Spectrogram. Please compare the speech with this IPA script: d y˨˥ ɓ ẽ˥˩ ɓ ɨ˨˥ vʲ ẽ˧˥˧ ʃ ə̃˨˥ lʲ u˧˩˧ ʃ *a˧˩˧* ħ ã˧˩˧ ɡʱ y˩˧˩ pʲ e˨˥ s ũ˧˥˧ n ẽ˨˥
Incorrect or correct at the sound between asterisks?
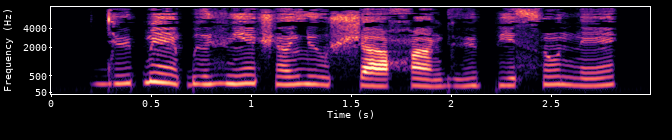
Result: correct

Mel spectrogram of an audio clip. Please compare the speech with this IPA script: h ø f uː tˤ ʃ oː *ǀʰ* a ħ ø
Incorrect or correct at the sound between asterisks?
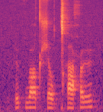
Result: correct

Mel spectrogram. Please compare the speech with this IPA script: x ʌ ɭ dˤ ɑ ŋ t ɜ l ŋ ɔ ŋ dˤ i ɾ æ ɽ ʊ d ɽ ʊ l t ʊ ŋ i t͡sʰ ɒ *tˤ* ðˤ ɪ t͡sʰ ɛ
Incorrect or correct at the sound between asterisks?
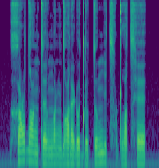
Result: incorrect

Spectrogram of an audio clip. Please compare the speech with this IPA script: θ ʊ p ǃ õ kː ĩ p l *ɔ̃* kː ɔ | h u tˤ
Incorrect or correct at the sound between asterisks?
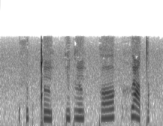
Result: incorrect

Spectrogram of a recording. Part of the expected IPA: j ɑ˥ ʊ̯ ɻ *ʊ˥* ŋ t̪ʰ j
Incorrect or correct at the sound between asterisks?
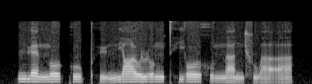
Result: correct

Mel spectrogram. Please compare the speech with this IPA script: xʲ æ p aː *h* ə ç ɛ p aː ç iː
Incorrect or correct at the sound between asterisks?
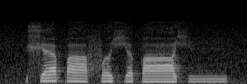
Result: incorrect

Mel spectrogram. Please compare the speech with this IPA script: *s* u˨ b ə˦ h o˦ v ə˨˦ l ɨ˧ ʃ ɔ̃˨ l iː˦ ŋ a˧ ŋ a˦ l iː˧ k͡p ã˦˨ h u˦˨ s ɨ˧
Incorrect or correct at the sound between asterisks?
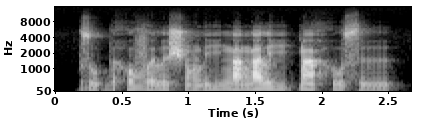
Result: incorrect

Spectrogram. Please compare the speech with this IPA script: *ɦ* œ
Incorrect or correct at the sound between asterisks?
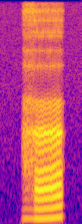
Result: correct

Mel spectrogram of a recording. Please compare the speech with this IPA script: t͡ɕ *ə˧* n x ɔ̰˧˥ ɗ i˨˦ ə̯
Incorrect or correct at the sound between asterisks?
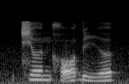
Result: incorrect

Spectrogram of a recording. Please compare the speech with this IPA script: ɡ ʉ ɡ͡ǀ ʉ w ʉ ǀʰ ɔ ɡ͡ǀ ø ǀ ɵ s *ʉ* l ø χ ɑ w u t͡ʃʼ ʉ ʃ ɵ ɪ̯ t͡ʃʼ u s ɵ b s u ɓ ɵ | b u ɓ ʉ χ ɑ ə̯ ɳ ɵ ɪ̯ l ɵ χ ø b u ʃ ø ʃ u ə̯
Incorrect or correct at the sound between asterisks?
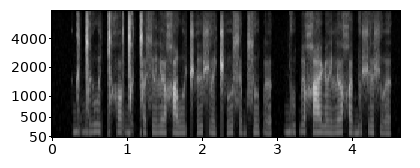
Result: correct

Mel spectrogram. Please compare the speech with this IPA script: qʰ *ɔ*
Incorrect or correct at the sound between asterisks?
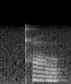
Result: correct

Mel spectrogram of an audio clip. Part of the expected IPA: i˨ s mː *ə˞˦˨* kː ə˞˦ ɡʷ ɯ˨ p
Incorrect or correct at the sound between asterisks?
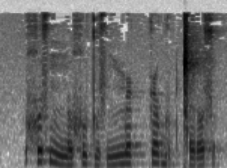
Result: incorrect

